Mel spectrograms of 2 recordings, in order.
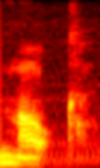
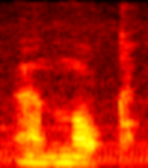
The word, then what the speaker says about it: Molk: Now, there are stele inscriptions in the Tophets that often mention Molk, which is MLK. The best way to pronounce it in our terms is MOLK, Molk.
